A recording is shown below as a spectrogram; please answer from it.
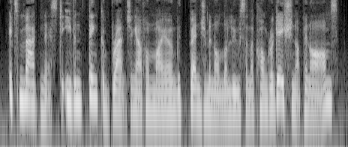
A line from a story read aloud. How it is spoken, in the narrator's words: Matthew snapped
